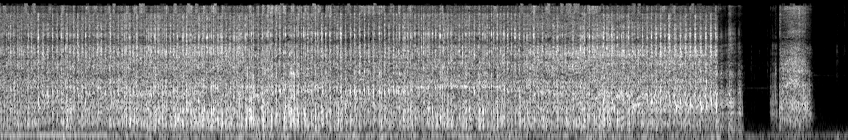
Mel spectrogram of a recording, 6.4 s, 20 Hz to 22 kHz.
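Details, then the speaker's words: CSwid mini chainsaw (bought July 2023), started smoking at day 32: harsh, hissy motor drone sags and labors and won't spin up fast enough to cut a small branch, then cuts out abruptly; motor bogging and overheating, burning under load. "But it won't spin up fast enough to even go through a little small branch. I mean, it's barely cutting."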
